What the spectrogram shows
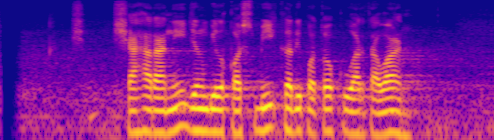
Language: Sundanese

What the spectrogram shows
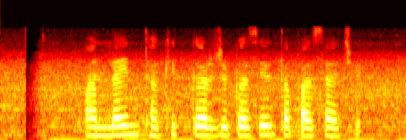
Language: Marathi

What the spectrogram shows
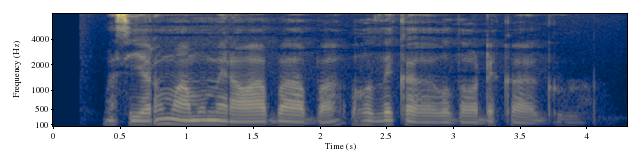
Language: Kikuyu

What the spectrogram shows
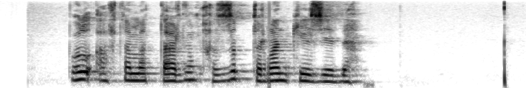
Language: Kazakh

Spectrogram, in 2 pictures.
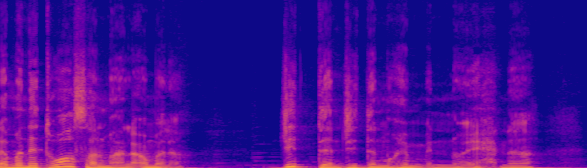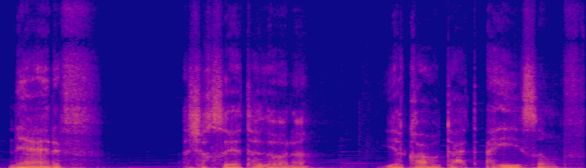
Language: Arabic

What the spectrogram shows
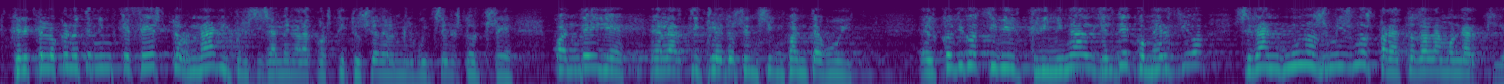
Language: Catalan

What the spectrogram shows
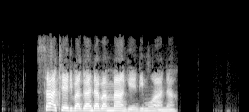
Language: Ganda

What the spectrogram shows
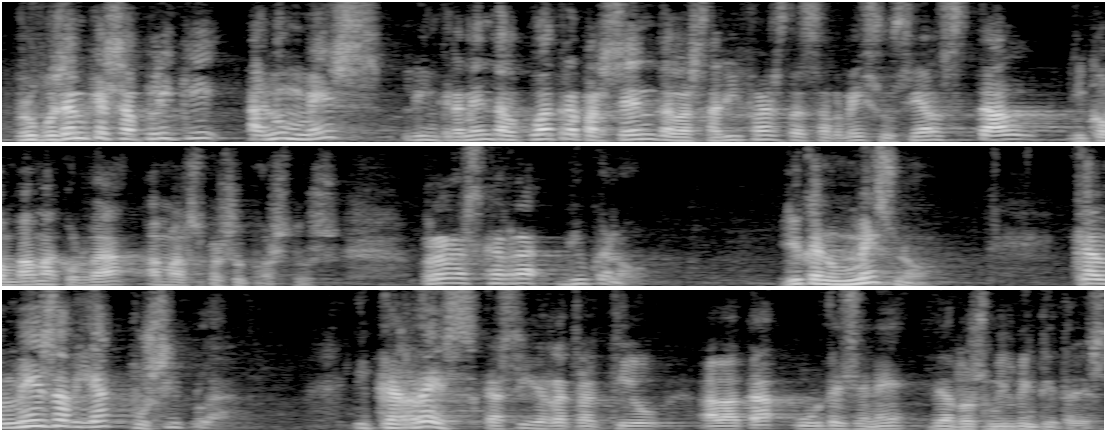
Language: Catalan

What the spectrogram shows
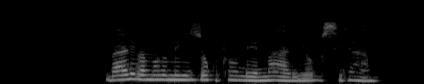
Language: Ganda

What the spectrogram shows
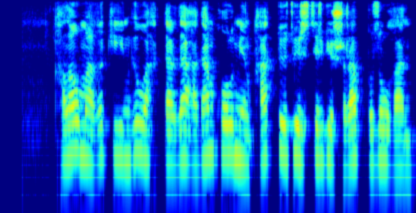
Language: Kazakh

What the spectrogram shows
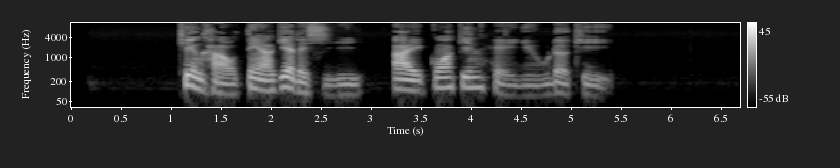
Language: Min Nan Chinese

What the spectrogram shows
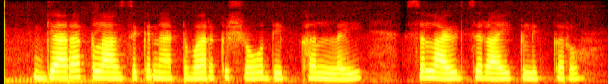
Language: Punjabi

